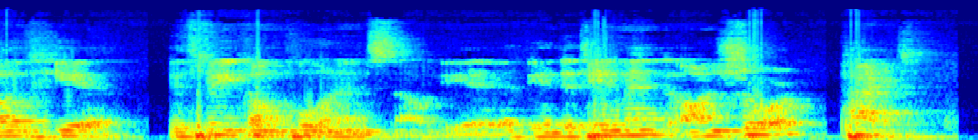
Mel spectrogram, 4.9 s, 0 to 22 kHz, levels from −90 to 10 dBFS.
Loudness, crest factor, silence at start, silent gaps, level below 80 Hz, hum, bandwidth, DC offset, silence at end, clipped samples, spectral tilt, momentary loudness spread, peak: -15 LUFS; 14 dB; 0 s; none; -36 dBFS; none; 12 kHz; under 0.1%; 0.1 s; under 0.1%; -7.5 dB/octave; 10 LU; 0 dBFS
